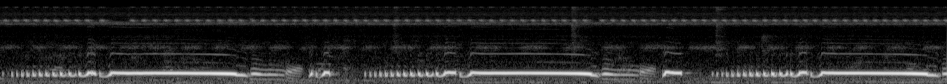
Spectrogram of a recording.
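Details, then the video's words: Barbary dove of the pelung type, used as a lure to get reluctant doves to call and learn. Repeated low coos, each opening with a pulsing rolled trill and drawing into a long steady hum, three phrases in succession. A constant faint high whine runs throughout. "PANCINGAN MASTERAN BURUNG PUTER"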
